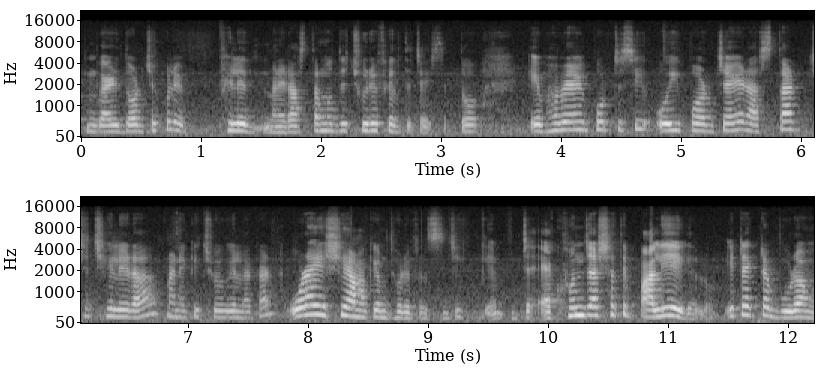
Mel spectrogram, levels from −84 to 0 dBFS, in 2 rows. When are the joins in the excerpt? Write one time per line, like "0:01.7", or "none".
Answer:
0:09.7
